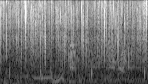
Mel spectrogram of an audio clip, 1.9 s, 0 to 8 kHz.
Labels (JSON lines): {"label": "biophony, cascading saw", "recorder": "SoundTrap 600 or HydroMoth"}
